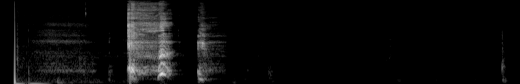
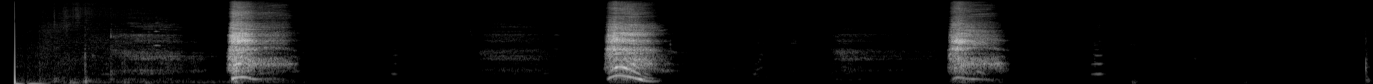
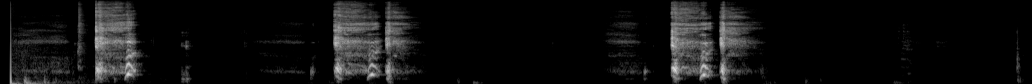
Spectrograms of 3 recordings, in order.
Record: {"cough_length": "5.2 s", "cough_amplitude": 32768, "cough_signal_mean_std_ratio": 0.22, "exhalation_length": "13.7 s", "exhalation_amplitude": 32768, "exhalation_signal_mean_std_ratio": 0.23, "three_cough_length": "10.3 s", "three_cough_amplitude": 32766, "three_cough_signal_mean_std_ratio": 0.28, "survey_phase": "beta (2021-08-13 to 2022-03-07)", "age": "65+", "gender": "Female", "wearing_mask": "No", "symptom_cough_any": true, "symptom_sore_throat": true, "symptom_onset": "12 days", "smoker_status": "Never smoked", "respiratory_condition_asthma": false, "respiratory_condition_other": false, "recruitment_source": "REACT", "submission_delay": "2 days", "covid_test_result": "Negative", "covid_test_method": "RT-qPCR", "influenza_a_test_result": "Negative", "influenza_b_test_result": "Negative"}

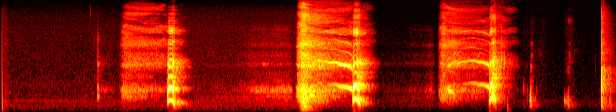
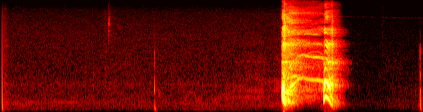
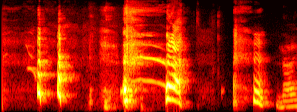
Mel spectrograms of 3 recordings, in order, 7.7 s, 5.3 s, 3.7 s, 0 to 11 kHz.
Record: {"exhalation_length": "7.7 s", "exhalation_amplitude": 26123, "exhalation_signal_mean_std_ratio": 0.29, "cough_length": "5.3 s", "cough_amplitude": 31278, "cough_signal_mean_std_ratio": 0.19, "three_cough_length": "3.7 s", "three_cough_amplitude": 31301, "three_cough_signal_mean_std_ratio": 0.33, "survey_phase": "beta (2021-08-13 to 2022-03-07)", "age": "65+", "gender": "Female", "wearing_mask": "No", "symptom_none": true, "smoker_status": "Never smoked", "respiratory_condition_asthma": false, "respiratory_condition_other": false, "recruitment_source": "REACT", "submission_delay": "3 days", "covid_test_result": "Negative", "covid_test_method": "RT-qPCR", "influenza_a_test_result": "Negative", "influenza_b_test_result": "Negative"}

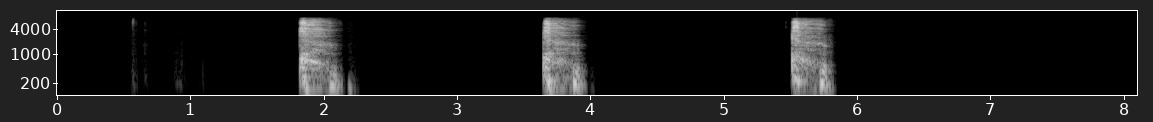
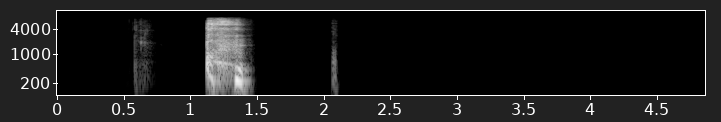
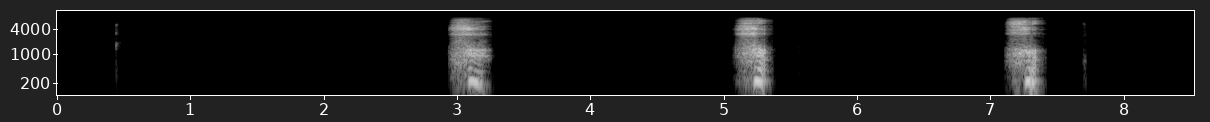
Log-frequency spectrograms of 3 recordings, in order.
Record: {"three_cough_length": "8.1 s", "three_cough_amplitude": 32768, "three_cough_signal_mean_std_ratio": 0.2, "cough_length": "4.9 s", "cough_amplitude": 30428, "cough_signal_mean_std_ratio": 0.18, "exhalation_length": "8.5 s", "exhalation_amplitude": 16250, "exhalation_signal_mean_std_ratio": 0.22, "survey_phase": "beta (2021-08-13 to 2022-03-07)", "age": "18-44", "gender": "Female", "wearing_mask": "No", "symptom_fatigue": true, "symptom_headache": true, "symptom_onset": "4 days", "smoker_status": "Never smoked", "respiratory_condition_asthma": false, "respiratory_condition_other": false, "recruitment_source": "Test and Trace", "submission_delay": "1 day", "covid_test_result": "Negative", "covid_test_method": "RT-qPCR"}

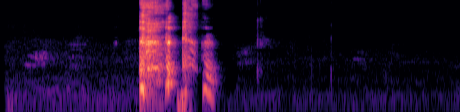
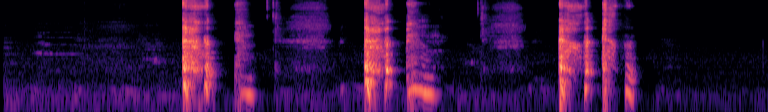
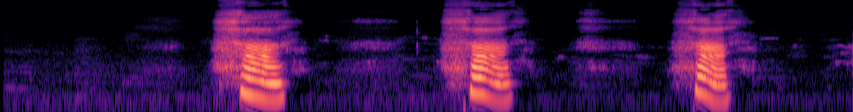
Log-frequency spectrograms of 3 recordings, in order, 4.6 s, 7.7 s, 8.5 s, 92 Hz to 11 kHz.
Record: {"cough_length": "4.6 s", "cough_amplitude": 30925, "cough_signal_mean_std_ratio": 0.23, "three_cough_length": "7.7 s", "three_cough_amplitude": 31564, "three_cough_signal_mean_std_ratio": 0.29, "exhalation_length": "8.5 s", "exhalation_amplitude": 26069, "exhalation_signal_mean_std_ratio": 0.3, "survey_phase": "beta (2021-08-13 to 2022-03-07)", "age": "18-44", "gender": "Female", "wearing_mask": "Yes", "symptom_fatigue": true, "symptom_headache": true, "symptom_onset": "13 days", "smoker_status": "Current smoker (1 to 10 cigarettes per day)", "respiratory_condition_asthma": false, "respiratory_condition_other": false, "recruitment_source": "REACT", "submission_delay": "3 days", "covid_test_result": "Negative", "covid_test_method": "RT-qPCR", "influenza_a_test_result": "Negative", "influenza_b_test_result": "Negative"}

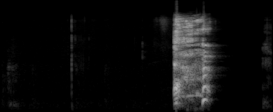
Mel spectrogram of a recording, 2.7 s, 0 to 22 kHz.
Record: {"cough_length": "2.7 s", "cough_amplitude": 32763, "cough_signal_mean_std_ratio": 0.25, "survey_phase": "beta (2021-08-13 to 2022-03-07)", "age": "18-44", "gender": "Female", "wearing_mask": "No", "symptom_runny_or_blocked_nose": true, "symptom_sore_throat": true, "symptom_fatigue": true, "symptom_headache": true, "symptom_onset": "3 days", "smoker_status": "Never smoked", "respiratory_condition_asthma": false, "respiratory_condition_other": false, "recruitment_source": "Test and Trace", "submission_delay": "2 days", "covid_test_result": "Positive", "covid_test_method": "RT-qPCR", "covid_ct_value": 25.8, "covid_ct_gene": "ORF1ab gene", "covid_ct_mean": 26.1, "covid_viral_load": "2800 copies/ml", "covid_viral_load_category": "Minimal viral load (< 10K copies/ml)"}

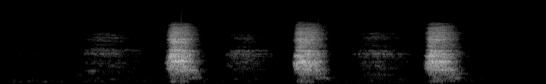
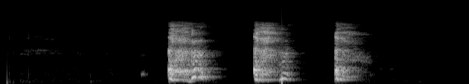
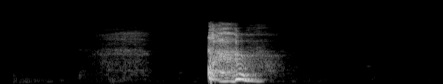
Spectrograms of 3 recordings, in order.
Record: {"exhalation_length": "5.5 s", "exhalation_amplitude": 17440, "exhalation_signal_mean_std_ratio": 0.32, "three_cough_length": "4.7 s", "three_cough_amplitude": 26283, "three_cough_signal_mean_std_ratio": 0.35, "cough_length": "4.4 s", "cough_amplitude": 28204, "cough_signal_mean_std_ratio": 0.27, "survey_phase": "beta (2021-08-13 to 2022-03-07)", "age": "45-64", "gender": "Female", "wearing_mask": "No", "symptom_none": true, "smoker_status": "Current smoker (1 to 10 cigarettes per day)", "respiratory_condition_asthma": false, "respiratory_condition_other": false, "recruitment_source": "REACT", "submission_delay": "3 days", "covid_test_result": "Negative", "covid_test_method": "RT-qPCR", "influenza_a_test_result": "Negative", "influenza_b_test_result": "Negative"}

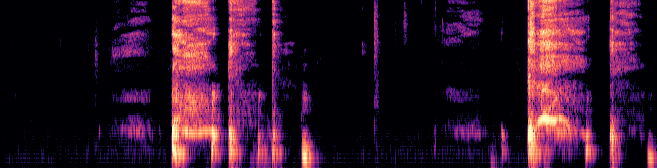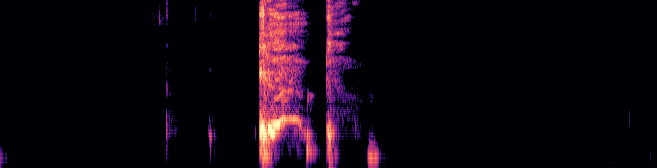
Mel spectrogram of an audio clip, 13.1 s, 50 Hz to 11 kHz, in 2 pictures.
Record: {"three_cough_length": "13.1 s", "three_cough_amplitude": 32768, "three_cough_signal_mean_std_ratio": 0.26, "survey_phase": "beta (2021-08-13 to 2022-03-07)", "age": "65+", "gender": "Female", "wearing_mask": "No", "symptom_none": true, "smoker_status": "Ex-smoker", "respiratory_condition_asthma": false, "respiratory_condition_other": false, "recruitment_source": "REACT", "submission_delay": "1 day", "covid_test_result": "Negative", "covid_test_method": "RT-qPCR"}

